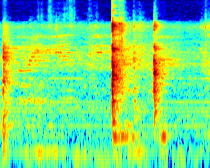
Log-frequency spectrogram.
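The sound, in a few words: mixing spice masala into cauliflower in a pan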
